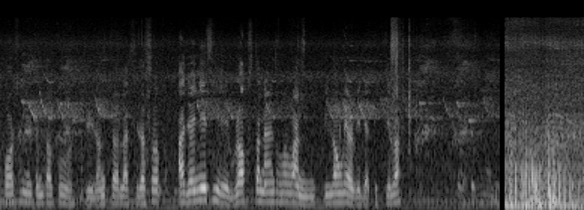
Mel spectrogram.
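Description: A young man talks with animation close to the microphone.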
